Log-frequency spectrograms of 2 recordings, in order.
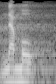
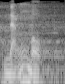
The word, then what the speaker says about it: Nam Mô: Chữ Nam Mô tiếng Phạn là Nam Mô, cũng đọc là Nẵng Mô, dịch nghĩa là cung kính hướng về.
